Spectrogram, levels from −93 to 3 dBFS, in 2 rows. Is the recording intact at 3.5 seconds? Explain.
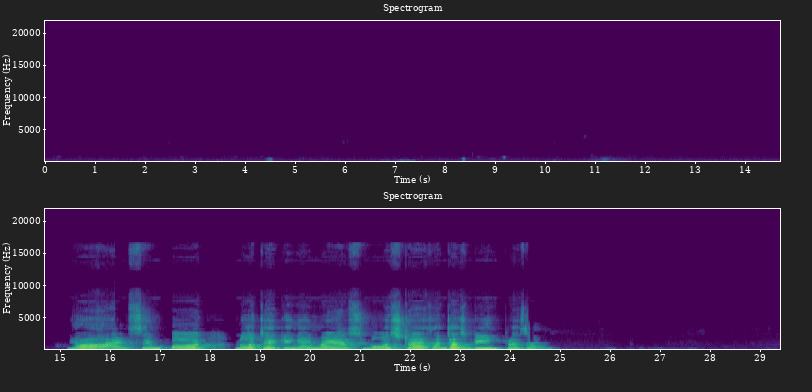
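No, at 3.5 seconds the speech is caught in a stereo read as mono fault running through the whole clip: left and right samples are taken one after another as a single channel, so everything plays at half speed, an octave low, with a faint mirrored copy up top.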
